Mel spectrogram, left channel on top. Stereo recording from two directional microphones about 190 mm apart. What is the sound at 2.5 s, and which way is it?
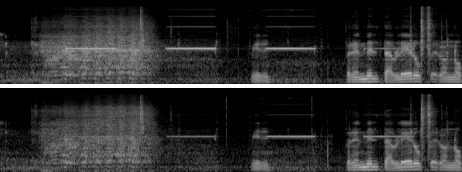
Vehicle, centre (ahead or behind).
